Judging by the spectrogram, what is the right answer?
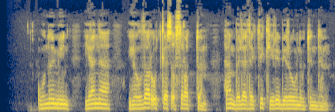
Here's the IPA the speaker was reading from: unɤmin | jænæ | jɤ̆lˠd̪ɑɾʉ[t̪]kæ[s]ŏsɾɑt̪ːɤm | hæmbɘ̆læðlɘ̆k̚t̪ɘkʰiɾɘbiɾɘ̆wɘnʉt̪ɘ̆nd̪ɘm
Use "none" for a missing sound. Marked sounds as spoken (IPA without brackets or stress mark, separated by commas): t̪, s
